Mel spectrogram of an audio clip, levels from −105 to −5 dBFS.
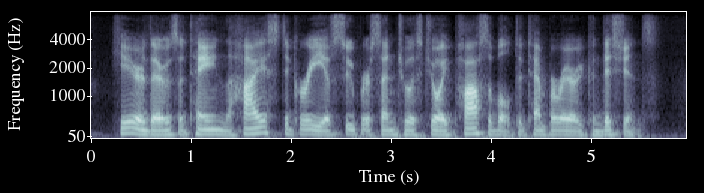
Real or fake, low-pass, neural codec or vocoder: fake; 7.2 kHz; codec, 16 kHz in and 24 kHz out, 0.9 kbps, LongCat-Audio-Codec, fine tuned four codebook decoder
